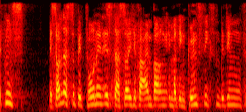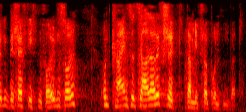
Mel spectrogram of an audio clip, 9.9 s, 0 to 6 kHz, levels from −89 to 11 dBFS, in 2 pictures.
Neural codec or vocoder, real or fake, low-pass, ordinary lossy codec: vocoder, 44.1 kHz, 128 mel bands, Pupu-Vocoder; fake; 5.4 kHz; AAC, 24 kbps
